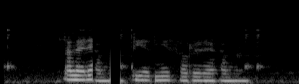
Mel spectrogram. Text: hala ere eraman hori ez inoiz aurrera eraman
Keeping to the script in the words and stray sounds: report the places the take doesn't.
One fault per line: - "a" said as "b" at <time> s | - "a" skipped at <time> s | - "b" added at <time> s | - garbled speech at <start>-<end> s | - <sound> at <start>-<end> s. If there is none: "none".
- dropout at 1.1-1.2 s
